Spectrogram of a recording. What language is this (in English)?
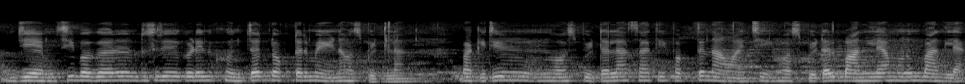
Konkani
